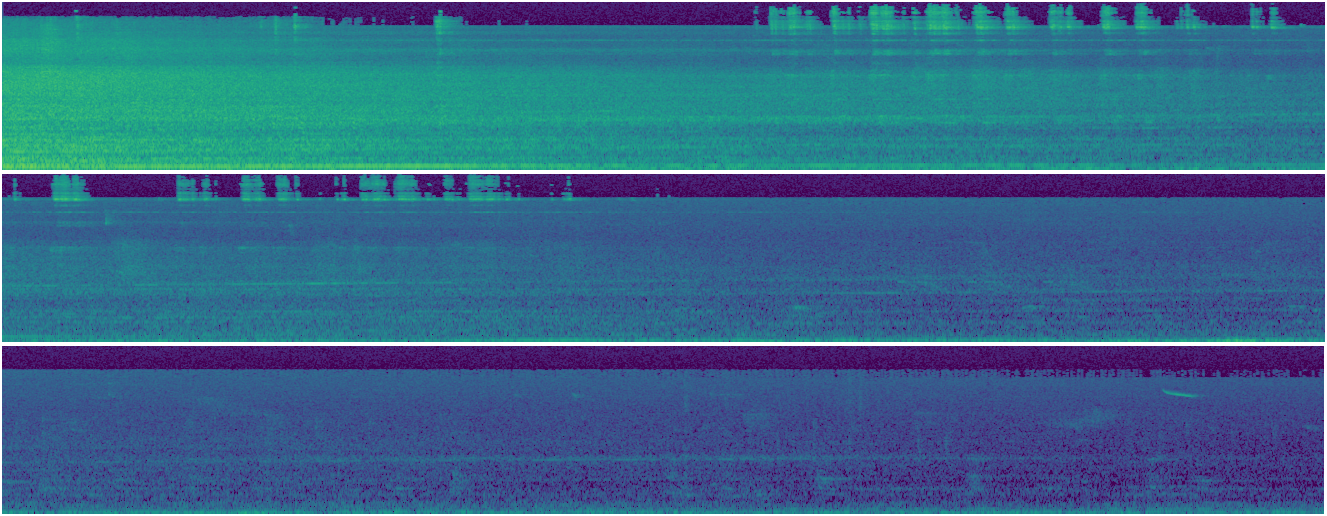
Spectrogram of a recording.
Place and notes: michelau, station
At the station of Michelau on a sunday morning. A train driving in, a few passengers enter the train, the train leaves the station again - the morning silence.
Michelau, Bahnhof
Am Bahnhof von Michelau an einem Sonntagmorgen. Ein Zug fährt ein, ein paar Fahrgäste steigen ein, der Zug fährt wieder aus dem Bahnhof heraus - die Morgenstille.
Michelau, gare
À la gare de Michelau, un dimanche matin. Un train entre en gare, quelques rares passagers montent dans le train le train quitte à nouveau la gare – le silence du matin
Project - Klangraum Our - topographic field recordings, sound objects and social ambiences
